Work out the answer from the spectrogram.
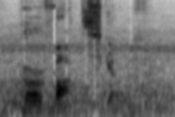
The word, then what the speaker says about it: Hrvatska: I'm in Zagreb, Croatia, as the same Croatian Hrvatska. Yes, starts with the HR. You gotta roll your R's when you speak Croatian, but the funny thing is, Croatian and Serbian language are quite similar.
